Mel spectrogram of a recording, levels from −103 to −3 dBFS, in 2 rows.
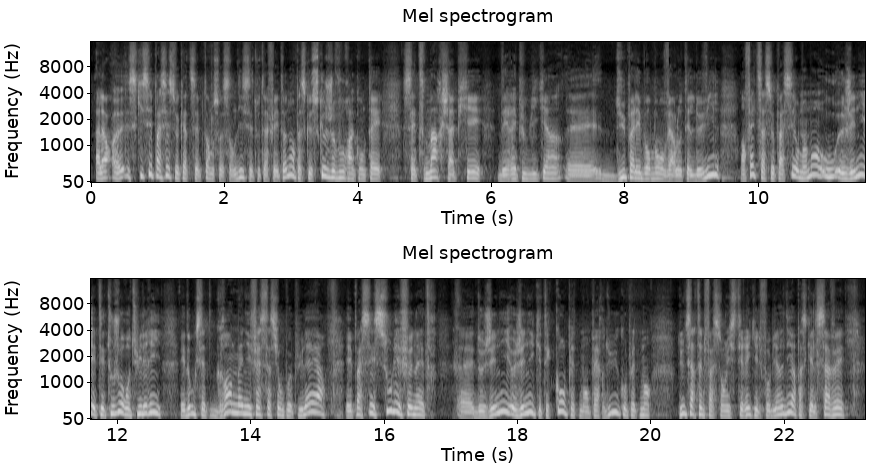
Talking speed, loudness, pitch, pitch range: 205 wpm, -32 LUFS, 150 Hz, 130-185 Hz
